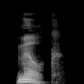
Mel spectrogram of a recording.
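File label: "milk", American English, male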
